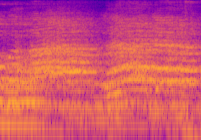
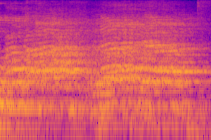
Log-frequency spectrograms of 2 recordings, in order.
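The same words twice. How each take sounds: No difference in how they are said.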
